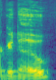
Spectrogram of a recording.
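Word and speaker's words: Godot: GDO is pronounced like that. Always say God. I understand where you're saying from, but uh the word GDO. I know a guy who used to pronounce like that, but the thing is GDAU comes from the I believe play called Waiting for GDAU. And that's how you're supposed to pronounce it.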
